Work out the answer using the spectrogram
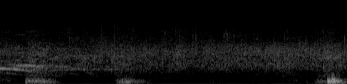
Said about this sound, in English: Man, if you're going to clap, you rather clap. Don't give me no golf clap. Don't give me no weekend golf clap.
